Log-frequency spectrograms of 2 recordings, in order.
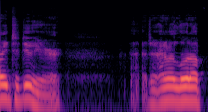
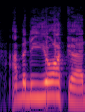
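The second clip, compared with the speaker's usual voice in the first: mock New York accent, louder, I'm a New Yorker punched; 4 semitones higher, 6 dB louder than usual. Shown as a demonstration. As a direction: brag it like a Brooklyn local. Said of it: "But I don't speak like that".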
